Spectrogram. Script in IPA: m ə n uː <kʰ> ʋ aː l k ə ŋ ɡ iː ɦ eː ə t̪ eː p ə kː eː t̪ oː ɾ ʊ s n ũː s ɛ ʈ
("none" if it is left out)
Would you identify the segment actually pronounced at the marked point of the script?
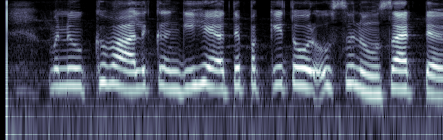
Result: kʰ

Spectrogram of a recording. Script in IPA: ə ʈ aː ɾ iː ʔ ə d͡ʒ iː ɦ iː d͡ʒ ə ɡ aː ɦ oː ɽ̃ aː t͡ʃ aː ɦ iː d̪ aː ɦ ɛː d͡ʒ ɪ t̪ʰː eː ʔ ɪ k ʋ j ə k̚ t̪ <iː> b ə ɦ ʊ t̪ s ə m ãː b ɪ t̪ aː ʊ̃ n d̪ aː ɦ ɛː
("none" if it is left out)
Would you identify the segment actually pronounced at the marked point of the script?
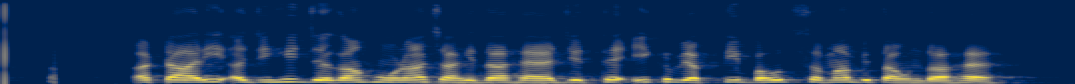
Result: iː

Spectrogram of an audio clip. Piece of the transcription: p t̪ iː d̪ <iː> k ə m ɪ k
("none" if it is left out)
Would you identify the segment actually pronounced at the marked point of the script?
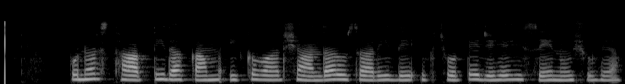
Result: aː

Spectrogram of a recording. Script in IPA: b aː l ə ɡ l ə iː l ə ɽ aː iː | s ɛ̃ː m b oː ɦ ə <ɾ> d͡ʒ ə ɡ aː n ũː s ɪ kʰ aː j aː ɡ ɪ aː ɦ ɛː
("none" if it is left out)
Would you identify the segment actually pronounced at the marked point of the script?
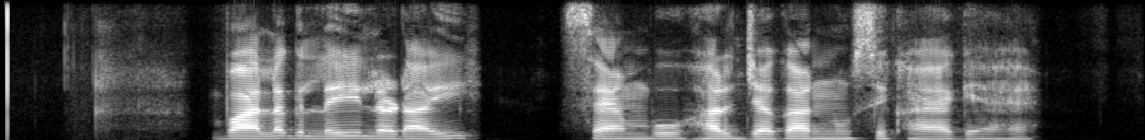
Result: ɾ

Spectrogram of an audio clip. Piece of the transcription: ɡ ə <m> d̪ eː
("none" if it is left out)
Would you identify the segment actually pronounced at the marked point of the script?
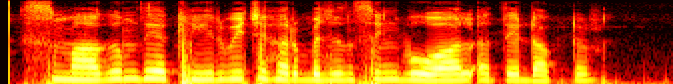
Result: m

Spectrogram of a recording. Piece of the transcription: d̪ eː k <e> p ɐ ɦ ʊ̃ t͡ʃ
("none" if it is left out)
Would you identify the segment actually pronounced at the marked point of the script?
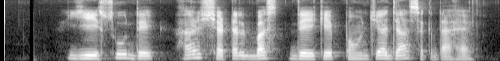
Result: e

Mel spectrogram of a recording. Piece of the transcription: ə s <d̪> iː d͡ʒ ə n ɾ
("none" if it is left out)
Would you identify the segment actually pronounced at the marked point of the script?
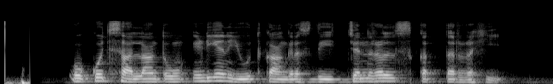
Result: d̪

